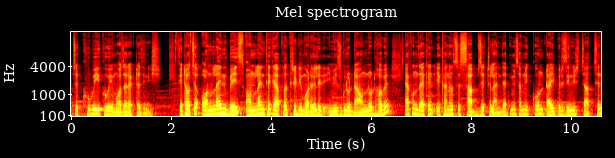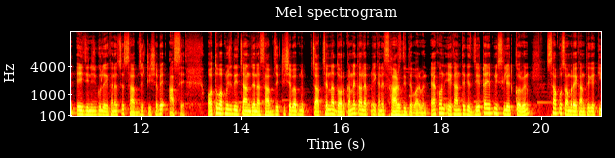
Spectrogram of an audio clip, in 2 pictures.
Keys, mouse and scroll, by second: 10.8 scroll down 1, 11.3 middle drag, 12.7-13.0 scroll up 2, 12.8 middle click, 13.4-13.8 middle drag, 18.2 middle click, 18.5 scroll down 1, 18.6 middle click, 19.1 middle click, 20.8 middle click.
